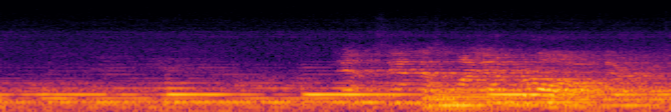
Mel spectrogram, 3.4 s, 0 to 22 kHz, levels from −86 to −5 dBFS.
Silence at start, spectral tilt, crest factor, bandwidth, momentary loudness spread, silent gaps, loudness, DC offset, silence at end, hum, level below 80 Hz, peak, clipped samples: 0 s; -8 dB/octave; 16 dB; 8.8 kHz; 9 LU; none; -21 LUFS; under 0.1%; 0 s; none; -40 dBFS; -6 dBFS; under 0.1%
